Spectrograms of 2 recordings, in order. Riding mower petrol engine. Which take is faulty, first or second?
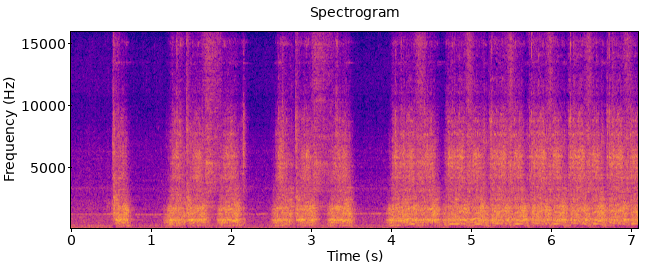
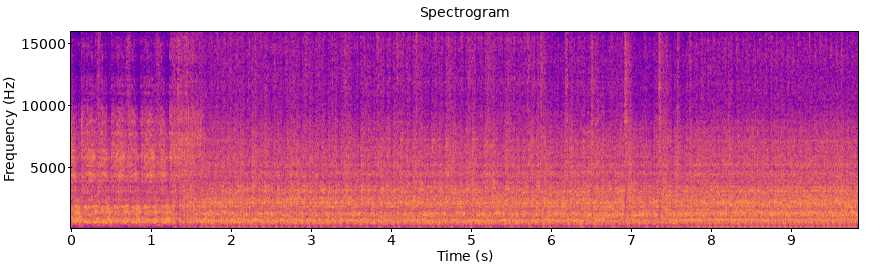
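first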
